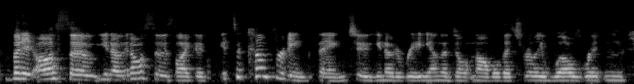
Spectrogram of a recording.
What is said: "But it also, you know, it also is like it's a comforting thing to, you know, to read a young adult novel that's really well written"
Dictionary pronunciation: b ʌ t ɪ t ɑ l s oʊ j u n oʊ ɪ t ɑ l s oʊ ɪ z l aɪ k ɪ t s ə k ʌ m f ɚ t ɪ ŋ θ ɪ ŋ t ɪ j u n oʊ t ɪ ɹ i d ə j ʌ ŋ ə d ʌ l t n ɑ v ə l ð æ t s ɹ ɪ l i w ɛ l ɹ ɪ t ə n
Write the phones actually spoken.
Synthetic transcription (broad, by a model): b ʌ t ɪ t ɑ l s oʊ j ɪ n oʊ ɪ t ɑ l s oʊ ɪ z l aɪ k ɪ t s ə k ʌ m f ɚ t ɪ ŋ θ ɪ ŋ t ɪ j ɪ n oʊ t ɪ ɹ i d ə j ʌ ŋ ə d ʌ l t n ɑ v l ð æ t s ɹ ɪ l i w ɛ l ɹ ɪ t n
